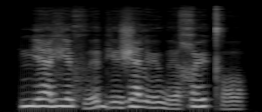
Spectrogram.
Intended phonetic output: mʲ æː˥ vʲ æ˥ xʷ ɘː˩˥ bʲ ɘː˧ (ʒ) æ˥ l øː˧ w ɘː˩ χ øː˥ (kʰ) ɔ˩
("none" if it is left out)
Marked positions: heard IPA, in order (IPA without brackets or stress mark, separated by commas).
ʒ, kʰ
